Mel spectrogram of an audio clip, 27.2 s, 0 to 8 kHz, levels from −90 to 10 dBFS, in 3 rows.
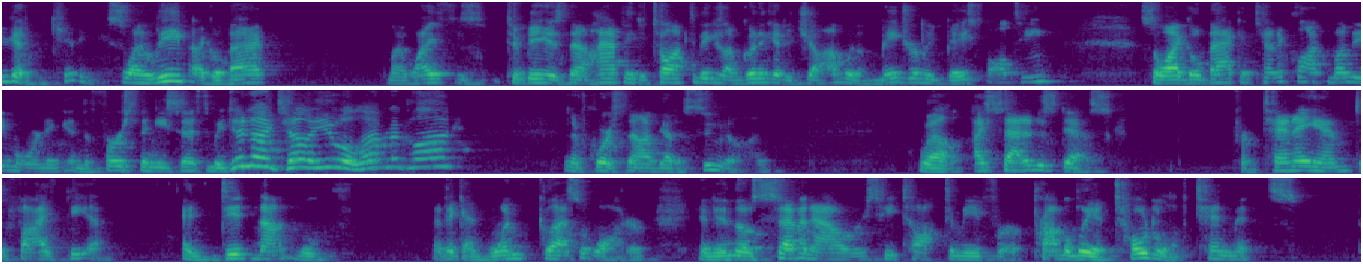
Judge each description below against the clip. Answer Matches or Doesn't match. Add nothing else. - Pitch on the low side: Doesn't match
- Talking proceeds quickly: Matches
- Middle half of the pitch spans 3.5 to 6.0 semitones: Matches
